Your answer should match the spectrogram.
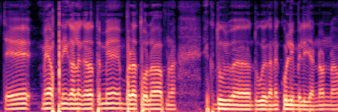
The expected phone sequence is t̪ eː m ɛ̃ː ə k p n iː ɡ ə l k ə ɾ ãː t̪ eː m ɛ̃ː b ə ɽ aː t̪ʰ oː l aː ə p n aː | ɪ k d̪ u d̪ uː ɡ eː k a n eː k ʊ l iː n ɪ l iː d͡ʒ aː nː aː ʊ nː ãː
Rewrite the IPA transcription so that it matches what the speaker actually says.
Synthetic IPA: t̪ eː m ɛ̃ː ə p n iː ɡ ə l k ə ɾ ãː t̪ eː m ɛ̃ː b ə ɽ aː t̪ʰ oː l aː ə p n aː | ɪ k d̪ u d̪ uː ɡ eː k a n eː k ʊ l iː m ɪ l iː d͡ʒ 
